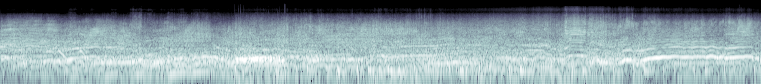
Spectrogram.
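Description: Off-road vehicle engines roar and rev up and down.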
